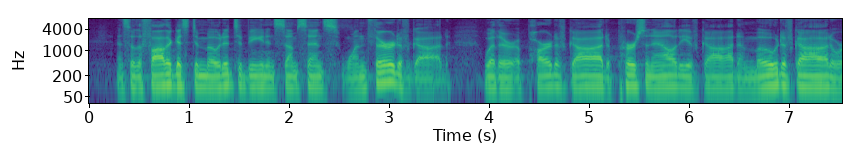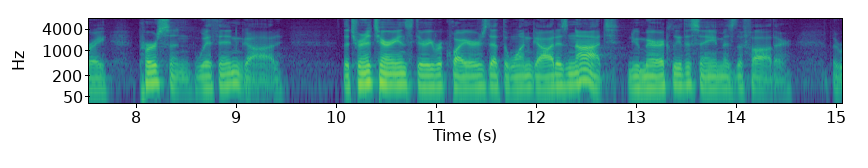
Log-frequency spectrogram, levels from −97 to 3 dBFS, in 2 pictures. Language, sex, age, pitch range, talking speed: English, male, 40-59, 90-110 Hz, 195 wpm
